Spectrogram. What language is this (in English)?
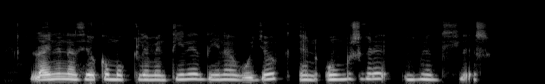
Spanish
